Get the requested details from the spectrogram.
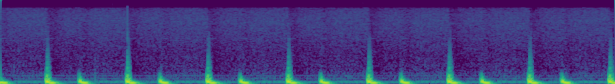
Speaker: listen now to a loud first sound followed by a softer second sound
